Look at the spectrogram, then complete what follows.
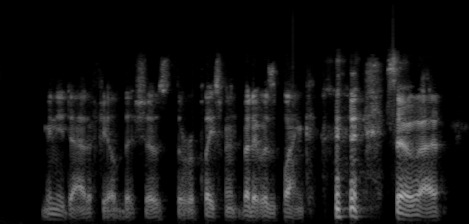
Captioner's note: chuckling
